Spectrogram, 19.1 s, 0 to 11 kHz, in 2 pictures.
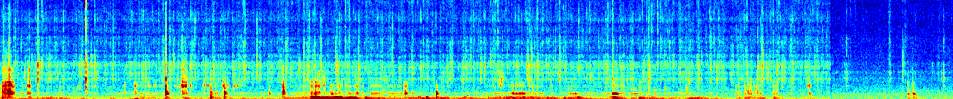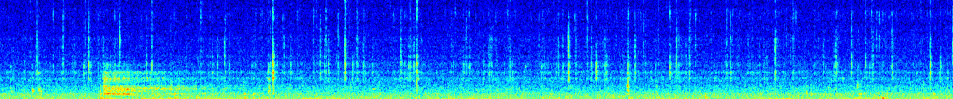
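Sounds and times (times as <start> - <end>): water sloshing and bubbling: 0.0 - 19.0
low rumbling: 10.5 - 12.7.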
